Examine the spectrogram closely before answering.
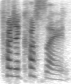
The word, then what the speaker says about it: Project X Zone: I've been playing um project cross Zone that's one that I was playing for a while cross Zone yeah so it's project it's written as project xzone but you pronounce it project cross zone so it's that um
